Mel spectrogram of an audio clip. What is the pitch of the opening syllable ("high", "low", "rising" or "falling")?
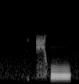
low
